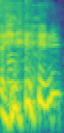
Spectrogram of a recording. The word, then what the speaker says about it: Funko: And he was like, you're saying it wrong, Conan. It's Funko. It's Funko, not Funko. It's not a Funko. It's Funko. Funko Pop.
